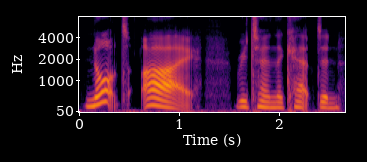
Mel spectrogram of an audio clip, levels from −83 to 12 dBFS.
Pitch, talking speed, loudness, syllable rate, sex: 185 Hz, 110 wpm, -18 LUFS, 4.0 syllables/s, female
